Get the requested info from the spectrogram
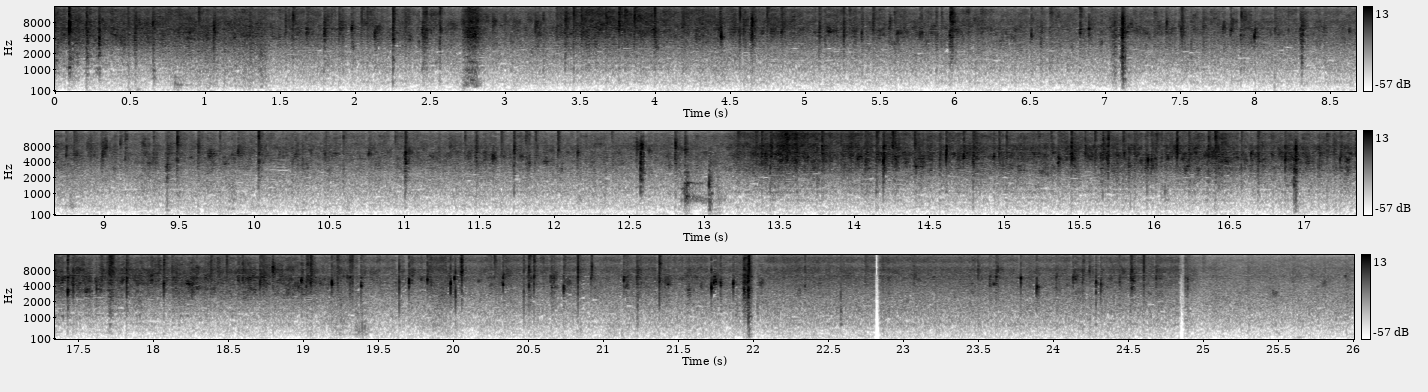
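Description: Heavy rain hissing steadily, mixed with food sizzling in a pan on a camp stove. Scattered sharp clicks sound through it, and the hiss drops in level near the end.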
